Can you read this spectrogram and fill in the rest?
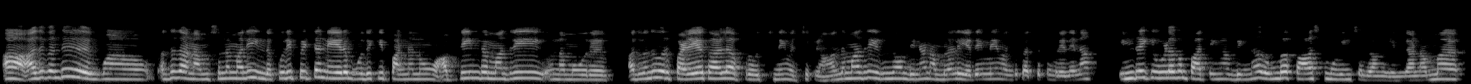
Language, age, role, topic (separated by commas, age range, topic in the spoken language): Tamil, 30-34, guest, நாள்தோறும் குறைந்த நேரத்தில் கற்றுக்கொள்ள என்ன உத்திகளைப் பயன்படுத்தலாம்?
